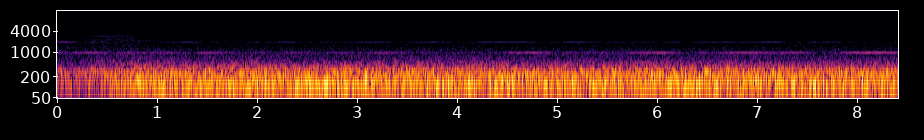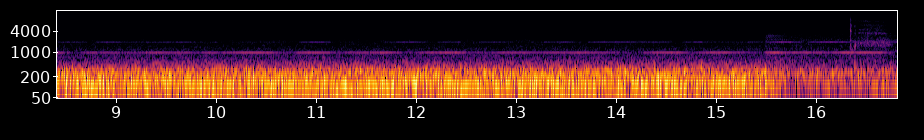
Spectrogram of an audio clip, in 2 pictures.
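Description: Steady, loud engine roar from an Airbus A320neo at climb thrust in Microsoft Flight Simulator, a constant broadband drone with a faint tonal whine, unbroken for the whole stretch.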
